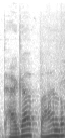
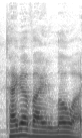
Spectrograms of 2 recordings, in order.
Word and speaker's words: Tagovailoa: Tagovailoa. You said it right. Tagovailoa.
